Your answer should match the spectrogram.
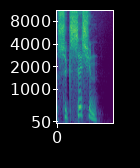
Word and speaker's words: Succession: Det er nemlig serien, der hedder Succession, så vidt jeg ved.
